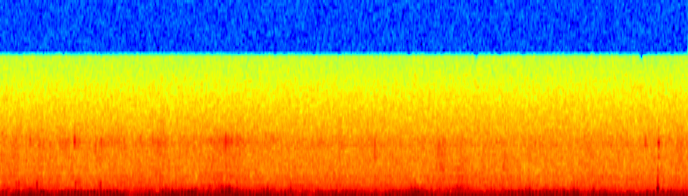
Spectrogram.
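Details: Mother cat cuddling two kittens nearly ten weeks old, giving a continuous low purr. The rough, pulsing hum holds at an even level throughout, with light background hiss.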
